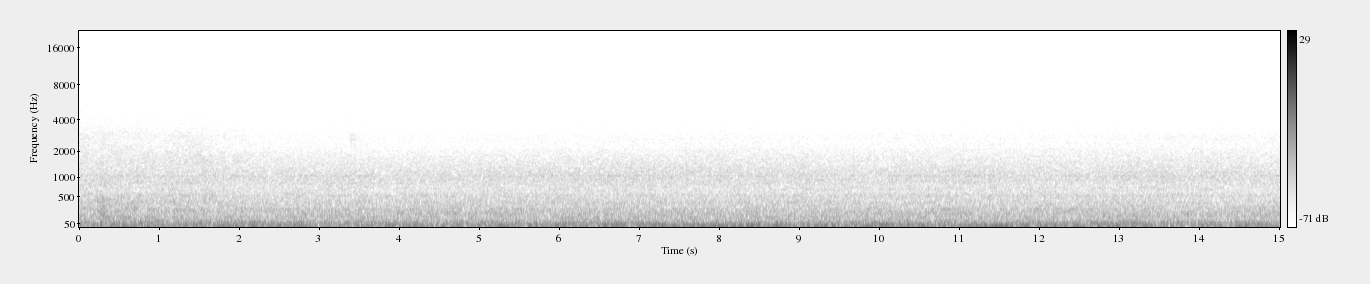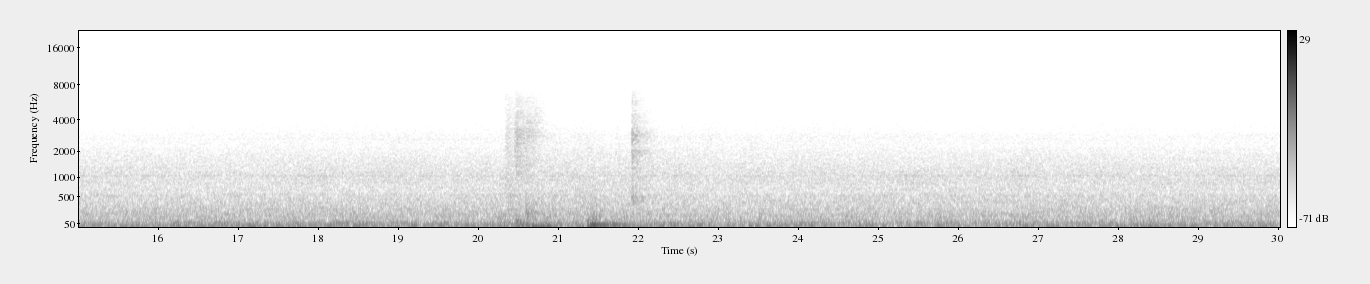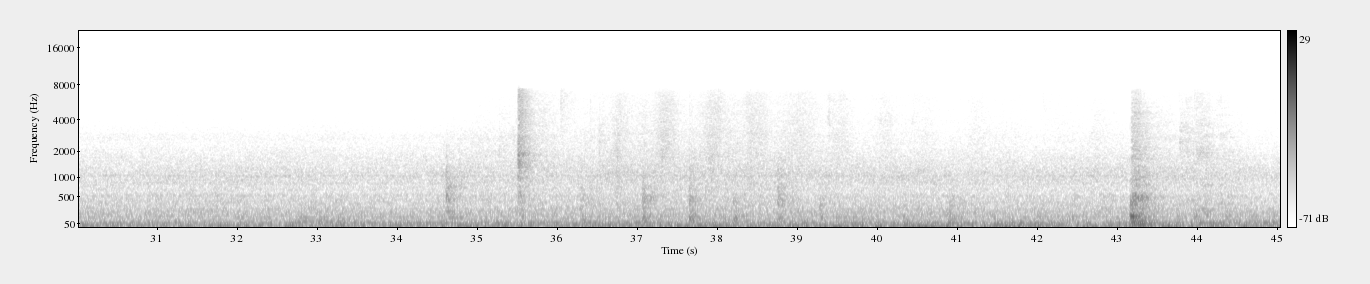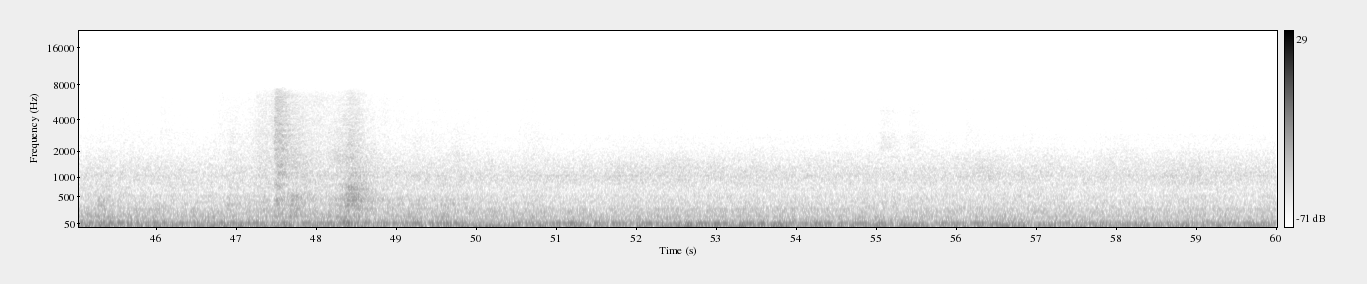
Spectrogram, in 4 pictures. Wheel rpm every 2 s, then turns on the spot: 0, 0, 0, 0, 0, 0, 0, 0, 0, 0, 0, 0, 0, 0, 0, 0, 0, 0, 0, 0, 0, 0, 0, 0, 0, 0, 0, 0, 0, 0.
none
